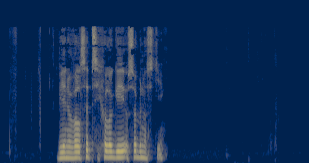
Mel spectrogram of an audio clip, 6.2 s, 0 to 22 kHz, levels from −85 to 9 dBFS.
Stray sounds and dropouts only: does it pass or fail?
pass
